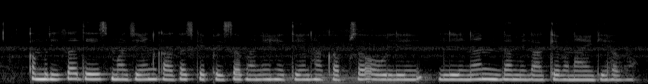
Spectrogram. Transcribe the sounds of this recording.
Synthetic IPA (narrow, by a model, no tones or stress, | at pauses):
əmɾiːkad̪eːsmẽd͡ʒeːnkaːɡəd͡ʒkepəɪsebɐneɦẽt̪eːnɦãkɐpsaɔːliːnənləmɪlaːkebɐnaːẽɡeɦɐʋeː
